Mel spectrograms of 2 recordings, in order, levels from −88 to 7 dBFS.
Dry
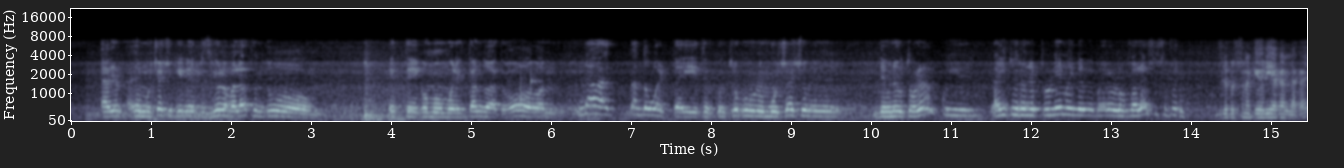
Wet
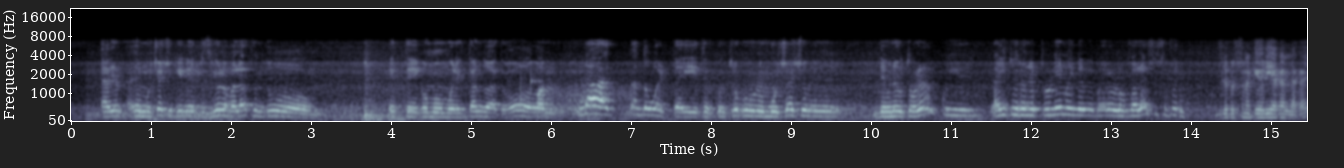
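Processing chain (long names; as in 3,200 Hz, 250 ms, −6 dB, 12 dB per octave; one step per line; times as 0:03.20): parametric band 880 Hz −5.5 dB 1.1 octaves, from 0:05.84 +11.5 dB, from 0:07.01 −2 dB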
